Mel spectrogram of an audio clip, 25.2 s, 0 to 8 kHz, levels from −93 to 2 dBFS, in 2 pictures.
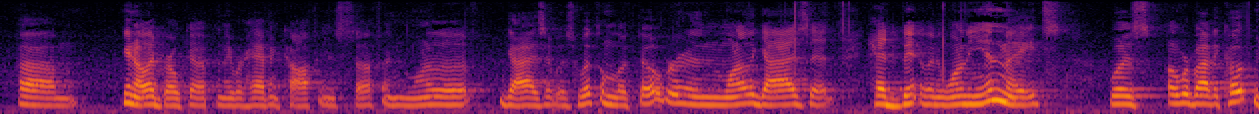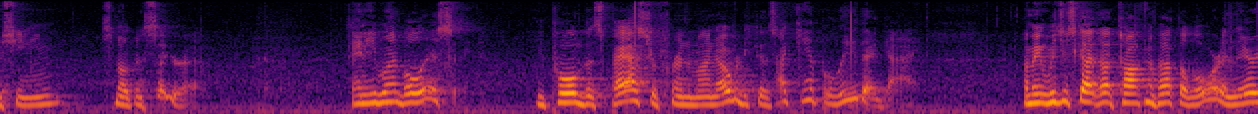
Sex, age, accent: male, 60-79, American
